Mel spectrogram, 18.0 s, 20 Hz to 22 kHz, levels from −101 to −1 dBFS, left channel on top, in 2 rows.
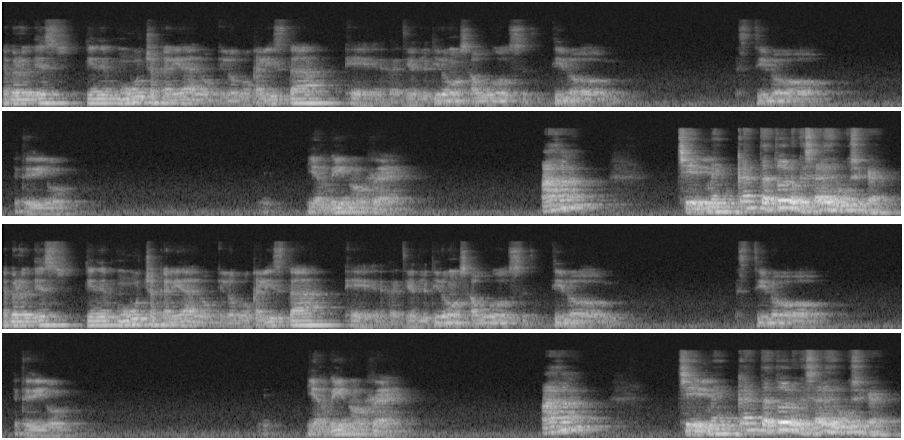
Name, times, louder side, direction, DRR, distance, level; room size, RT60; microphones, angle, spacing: voice 1, 0.0-6.1 7.3-8.2 9.1-9.6 11.6-11.7 12.1-13.0 15.8-16.2, equal, 20° right, 2 dB, 0.5 m, -31 dB
voice 2, 14.4-14.8 15.8-17.8, right 1 dB, 90° left, 0 dB, 1.2 m, -22 dB
4.1 x 2.7 x 3.9 m, 0.79 s
head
